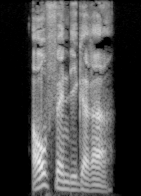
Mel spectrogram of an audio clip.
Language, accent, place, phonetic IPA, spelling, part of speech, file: German, Germany, Berlin, [ˈaʊ̯fˌvɛndɪɡəʁɐ], aufwendigerer, adjective, De-aufwendigerer.ogg
- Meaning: inflection of aufwendig: 1. strong/mixed nominative masculine singular comparative degree 2. strong genitive/dative feminine singular comparative degree 3. strong genitive plural comparative degree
